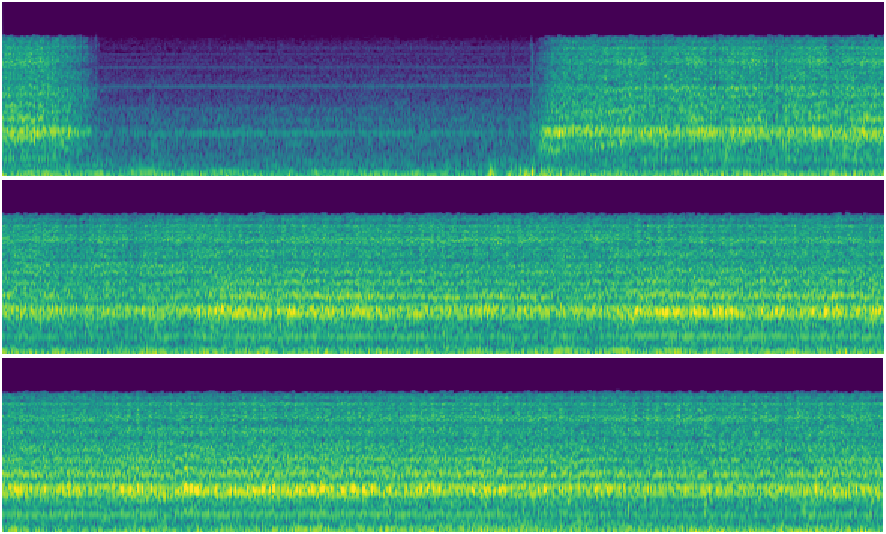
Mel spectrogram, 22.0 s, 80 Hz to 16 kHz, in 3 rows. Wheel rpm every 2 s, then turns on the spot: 10, 10, 90, 110, 120, 120, 120, 110, 110, 120, 110.
none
